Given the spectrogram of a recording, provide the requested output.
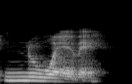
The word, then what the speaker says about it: nueve: last E sometimes in certain words, and so you may want to say nueve o algo así. It's not like that. Yeah, we're going to say nueve, nueve. So we pronounce that last E there.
